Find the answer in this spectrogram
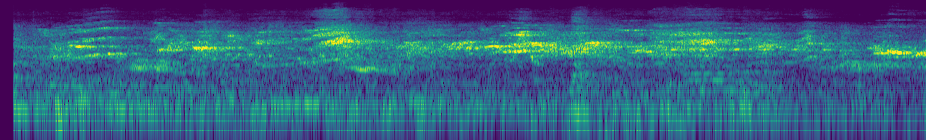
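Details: Many birds gathered in a banyan tree, chirping and squawking together in a dense, continuous chorus of overlapping high, harsh and twittering notes, with a faint low rumble underneath.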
